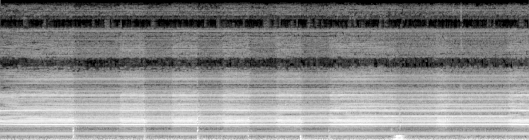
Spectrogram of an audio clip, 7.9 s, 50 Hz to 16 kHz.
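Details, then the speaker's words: 1970 Fender Telecaster Thinline played through an amp: steady high-pitched buzz without letup, because the steel bridge plate and bridge system have no ground wire. Ground hum from an ungrounded bridge. "This is not grounded properly, and I'll show you why. What you'll notice is this steel plate and bridge system has no ground wire."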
